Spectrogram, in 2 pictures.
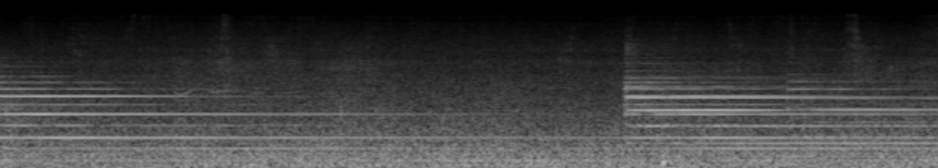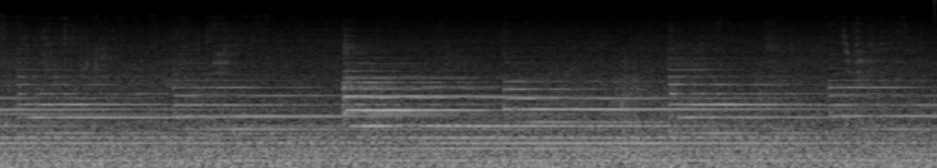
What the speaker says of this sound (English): Listen to the bells of London.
